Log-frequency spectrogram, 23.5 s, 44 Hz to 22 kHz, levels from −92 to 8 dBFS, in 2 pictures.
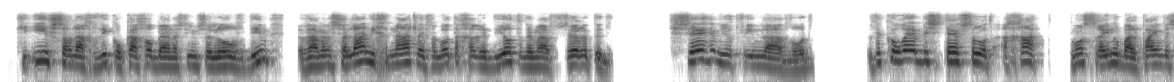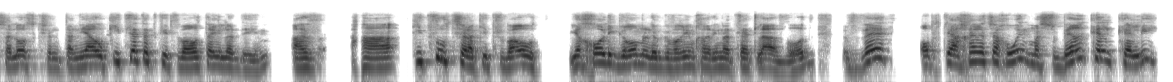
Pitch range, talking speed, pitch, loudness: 145-200 Hz, 125 wpm, 160 Hz, -16 LUFS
